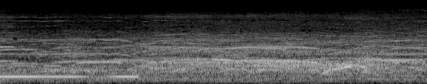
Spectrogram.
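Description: Large street crowd cheering and shouting, many voices whooping and calling out over each other. A single steady held note sounds over the crowd for about the first second and a half.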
